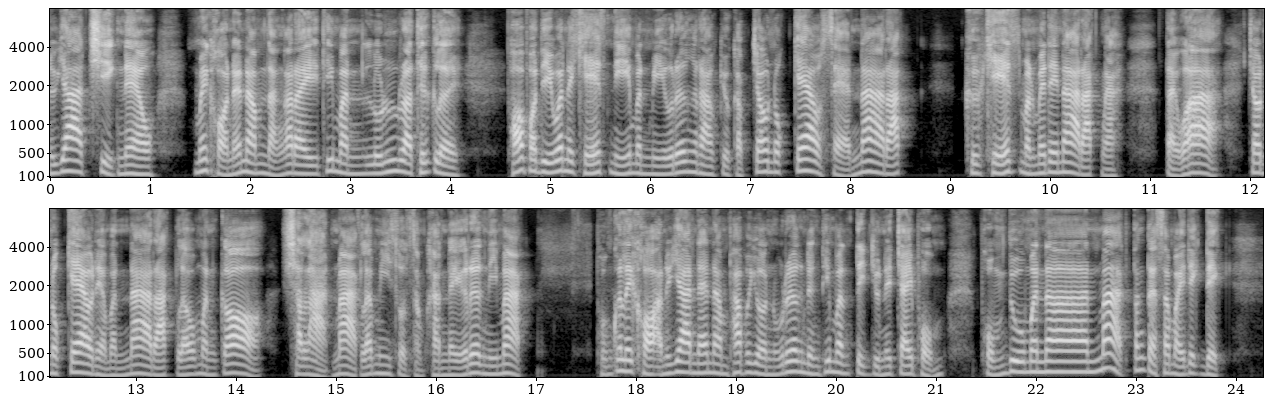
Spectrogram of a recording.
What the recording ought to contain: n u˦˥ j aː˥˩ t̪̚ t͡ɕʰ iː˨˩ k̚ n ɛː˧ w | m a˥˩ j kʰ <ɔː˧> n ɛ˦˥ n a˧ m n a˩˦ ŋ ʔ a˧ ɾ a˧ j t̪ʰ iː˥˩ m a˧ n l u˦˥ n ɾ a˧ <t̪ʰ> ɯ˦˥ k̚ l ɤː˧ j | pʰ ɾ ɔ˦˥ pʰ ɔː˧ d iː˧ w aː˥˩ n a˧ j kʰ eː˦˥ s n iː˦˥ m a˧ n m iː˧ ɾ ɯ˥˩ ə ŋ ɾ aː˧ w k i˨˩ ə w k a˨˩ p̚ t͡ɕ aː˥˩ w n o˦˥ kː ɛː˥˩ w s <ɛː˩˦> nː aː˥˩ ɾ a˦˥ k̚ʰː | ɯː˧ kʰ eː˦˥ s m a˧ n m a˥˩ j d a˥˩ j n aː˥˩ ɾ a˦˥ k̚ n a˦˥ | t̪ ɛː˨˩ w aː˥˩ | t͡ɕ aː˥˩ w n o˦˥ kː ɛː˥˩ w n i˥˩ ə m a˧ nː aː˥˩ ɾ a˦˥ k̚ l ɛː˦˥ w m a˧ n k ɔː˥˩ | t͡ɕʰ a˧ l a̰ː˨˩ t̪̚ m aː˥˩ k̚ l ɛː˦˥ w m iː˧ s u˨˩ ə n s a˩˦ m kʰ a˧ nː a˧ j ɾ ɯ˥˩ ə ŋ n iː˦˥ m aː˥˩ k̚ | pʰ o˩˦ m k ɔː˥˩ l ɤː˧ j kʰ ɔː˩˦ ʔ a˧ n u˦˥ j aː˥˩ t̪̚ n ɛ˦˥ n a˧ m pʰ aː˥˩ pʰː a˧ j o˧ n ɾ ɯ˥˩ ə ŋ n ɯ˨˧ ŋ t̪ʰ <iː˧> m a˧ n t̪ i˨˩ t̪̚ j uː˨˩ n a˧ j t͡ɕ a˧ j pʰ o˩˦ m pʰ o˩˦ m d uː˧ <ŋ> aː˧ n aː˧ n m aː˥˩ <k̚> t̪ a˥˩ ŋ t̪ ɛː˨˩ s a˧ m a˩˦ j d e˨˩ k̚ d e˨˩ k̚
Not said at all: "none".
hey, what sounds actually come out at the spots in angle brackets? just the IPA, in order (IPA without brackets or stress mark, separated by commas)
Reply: ɔː˩˦, t̪ʰ, ɛː˩˦, iː˥˩, m, k̚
